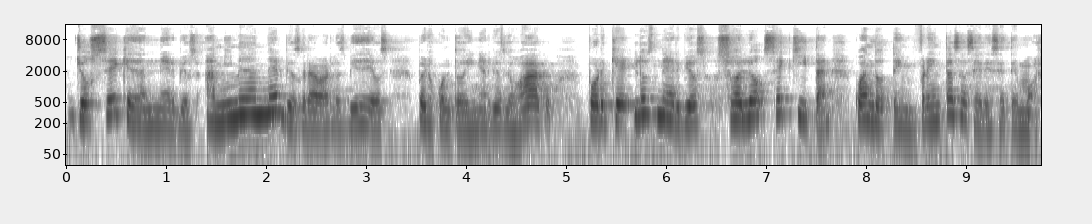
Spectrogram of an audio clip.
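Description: A woman's voice: mid-range voice, lively intonation, moderate pace, few pauses, a little mellow. Encouraging woman teaching reading aloud. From Colombia. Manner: earnest, encouraging, addresses viewers directly. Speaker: literature teacher giving reading-aloud tips. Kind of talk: direct-to-camera instructional talk.

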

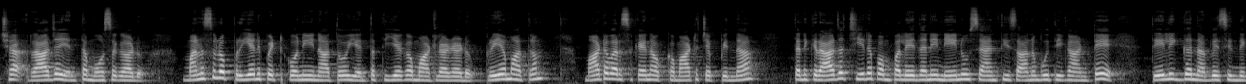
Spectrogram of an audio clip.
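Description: Woman, audiobook narrator, first-person novel reading, steady and even, mid-pitched voice.

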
